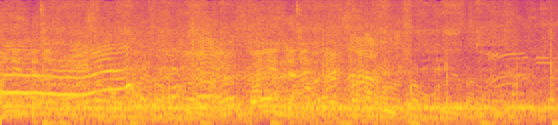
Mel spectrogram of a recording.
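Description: Several people chatting and talking over one another, with background music's steady bass beat and a held tone underneath.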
